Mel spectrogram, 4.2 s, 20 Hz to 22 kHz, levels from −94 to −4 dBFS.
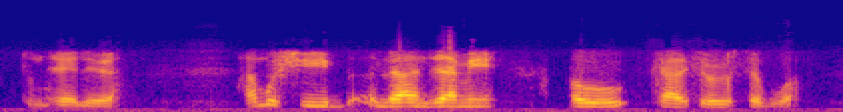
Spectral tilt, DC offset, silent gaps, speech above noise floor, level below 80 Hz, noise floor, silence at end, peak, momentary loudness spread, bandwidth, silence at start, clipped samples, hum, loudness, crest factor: -5.5 dB/octave; under 0.1%; none; 34 dB; -60 dBFS; -54 dBFS; 0.25 s; -2 dBFS; 12 LU; 6.4 kHz; 0.15 s; under 0.1%; none; -21 LUFS; 20 dB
